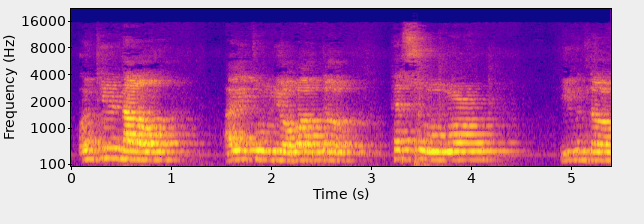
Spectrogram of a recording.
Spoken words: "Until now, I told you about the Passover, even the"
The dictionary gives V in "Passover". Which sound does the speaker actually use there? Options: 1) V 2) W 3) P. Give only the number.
2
